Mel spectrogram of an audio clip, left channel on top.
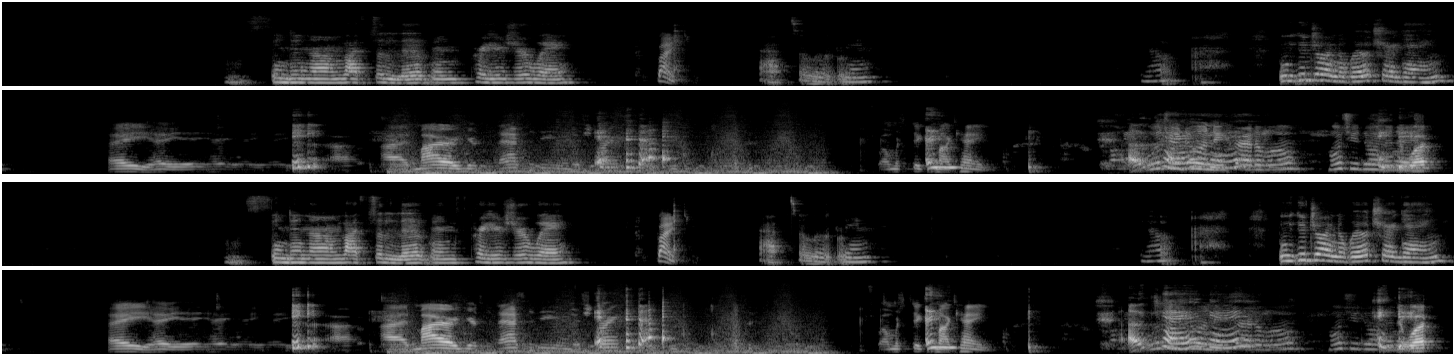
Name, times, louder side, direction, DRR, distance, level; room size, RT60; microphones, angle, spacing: voice 1, 2.7-5.7 7.6-8.7 11.4-11.7 12.0-12.2 12.5-14.4 17.4-17.7 18.3-18.5 20.4-21.1 23.7-24.1 25.5-27.0 28.2-28.7, right 3 dB, 85° right, 0.9 m, -27 dB
voice 2, 15.6-17.1 18.3-20.7 21.8-21.9 23.3-24.3 28.6-28.7, right 4 dB, 30° right, 0.3 m, -26 dB
sound 1, 18.4-22.8, equal, 5° right, 1.0 m, -38 dB
voice 3, 25.5-28.7, left 5 dB, 60° left, 0.4 m, -32 dB
7.3 x 4.0 x 3.6 m
head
